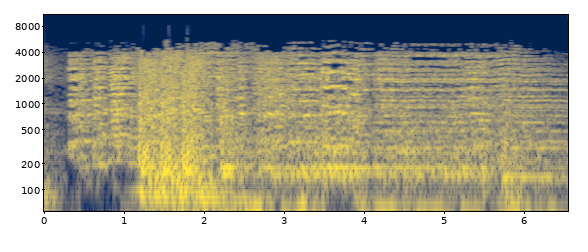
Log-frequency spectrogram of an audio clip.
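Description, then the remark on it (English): A dense, continuous barrage of gunshots with harsh clanging impacts, loud and sustained for several seconds with no voices, the blasts running together into a rough, rattling roar. “Well, Krieg kept firing into the metal door till his clip was empty.”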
